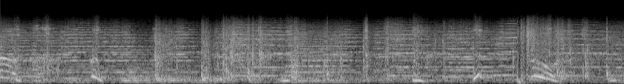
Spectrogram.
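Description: Dramatic film-score music under a staged fight scene, with several dubbed punch and crash sound effects landing through it.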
